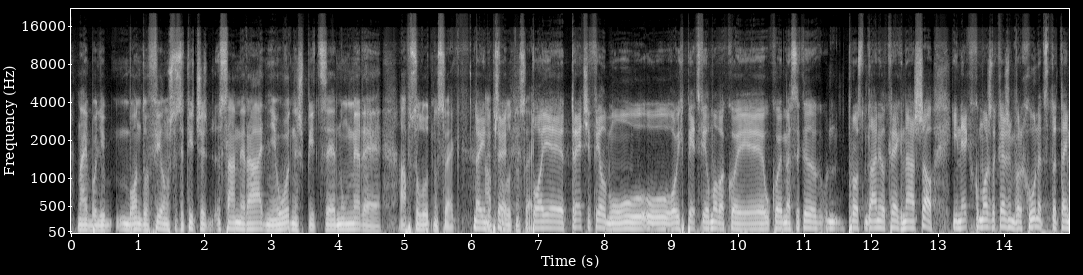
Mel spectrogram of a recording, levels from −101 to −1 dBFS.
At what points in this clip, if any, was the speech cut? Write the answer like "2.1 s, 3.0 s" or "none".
none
